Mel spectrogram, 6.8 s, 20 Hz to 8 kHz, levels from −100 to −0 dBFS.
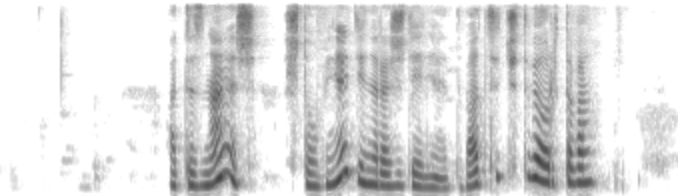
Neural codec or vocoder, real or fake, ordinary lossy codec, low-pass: none; real; none; 7.2 kHz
